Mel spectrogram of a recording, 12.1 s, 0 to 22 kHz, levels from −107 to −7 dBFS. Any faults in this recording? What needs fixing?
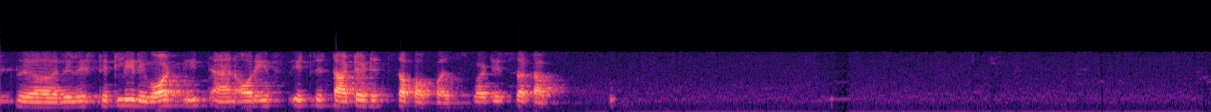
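Nothing needs fixing. The speech carries the expected G.711 telephone coding, its band held to about 300 Hz to 3.6 kHz, and no faults turn up.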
